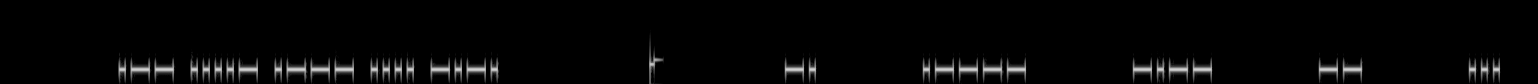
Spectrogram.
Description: Morse code, heard as a keyed tone, about 20 wpm, spaced as for 10 wpm, 700 Hz. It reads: W4JHC N1YMS
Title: USA Call Signs - 5 Characters - 6x Character Spacing - 20wpm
